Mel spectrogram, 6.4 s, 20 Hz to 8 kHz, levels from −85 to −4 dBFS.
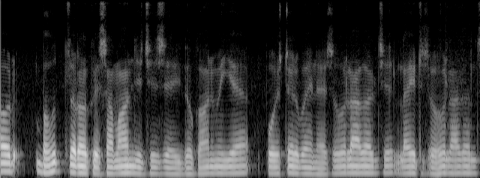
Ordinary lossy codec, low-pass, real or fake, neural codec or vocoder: none; none; fake; codec, 16 kHz, 8 kbps, FunCodec, trained on Chinese and English, 25 frames a second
